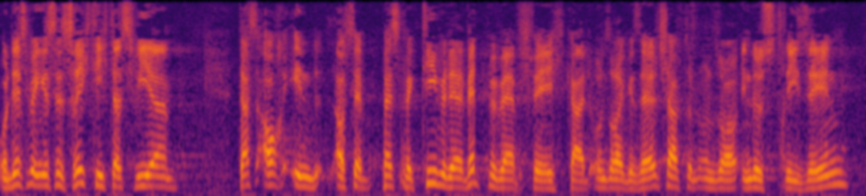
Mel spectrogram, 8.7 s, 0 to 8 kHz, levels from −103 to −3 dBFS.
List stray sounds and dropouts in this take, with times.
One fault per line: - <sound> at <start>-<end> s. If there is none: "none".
none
